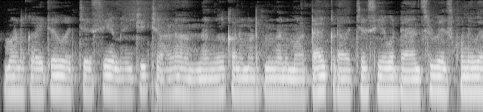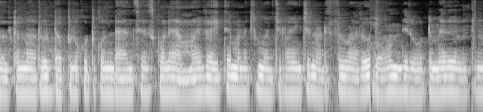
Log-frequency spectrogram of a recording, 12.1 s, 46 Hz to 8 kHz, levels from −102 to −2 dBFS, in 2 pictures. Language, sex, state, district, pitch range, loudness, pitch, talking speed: Telugu, male, Andhra Pradesh, Srikakulam, 110-120 Hz, -16 LUFS, 115 Hz, 115 wpm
